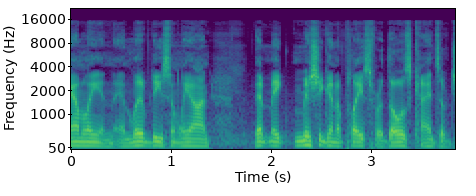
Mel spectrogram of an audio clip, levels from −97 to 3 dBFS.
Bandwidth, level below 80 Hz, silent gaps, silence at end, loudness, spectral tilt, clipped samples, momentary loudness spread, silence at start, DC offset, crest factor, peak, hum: 15.5 kHz; -54 dBFS; none; 0 s; -23 LUFS; -4.5 dB/octave; under 0.1%; 6 LU; 0 s; under 0.1%; 18 dB; -4 dBFS; none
